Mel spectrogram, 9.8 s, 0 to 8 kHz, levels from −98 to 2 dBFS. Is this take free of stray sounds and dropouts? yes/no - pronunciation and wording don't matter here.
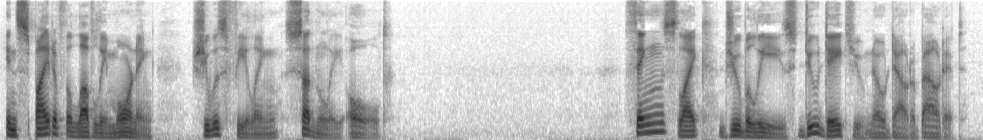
yes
